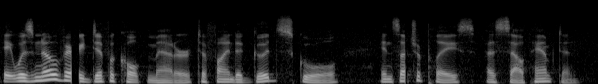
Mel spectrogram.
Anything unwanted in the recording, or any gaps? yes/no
yes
